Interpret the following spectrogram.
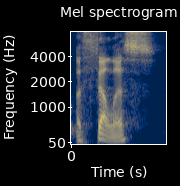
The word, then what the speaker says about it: Athelas: So Athelis, I'm probably going to say it wrong because...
